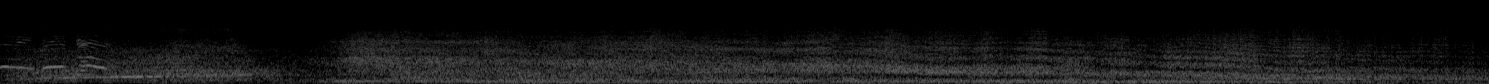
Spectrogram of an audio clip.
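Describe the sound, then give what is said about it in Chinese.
Roar of J-15 fighter jets taking off from the aircraft carrier Liaoning at sea: a dense, steady jet rumble that fills the whole stretch, dipping briefly near the start before swelling back to full strength. “轰鸣声中，四架战机先后腾空而起，直插云霄。”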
